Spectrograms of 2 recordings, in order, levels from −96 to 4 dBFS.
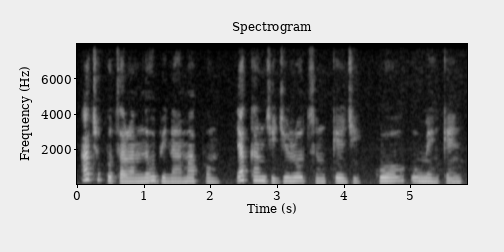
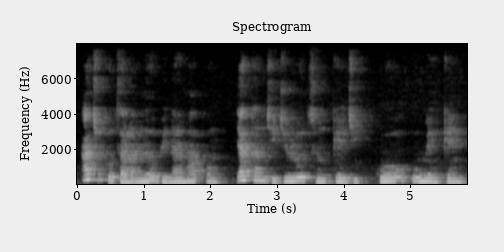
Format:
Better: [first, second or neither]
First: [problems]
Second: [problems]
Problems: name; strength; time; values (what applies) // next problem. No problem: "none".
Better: first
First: none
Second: room echo; dies away in 0.6 s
